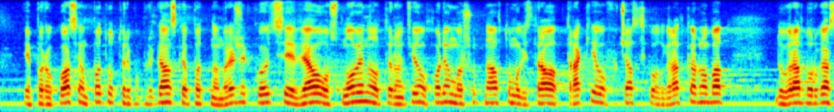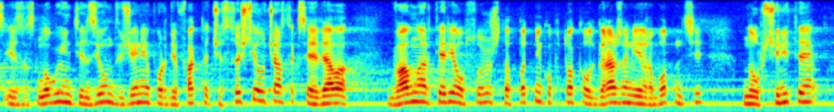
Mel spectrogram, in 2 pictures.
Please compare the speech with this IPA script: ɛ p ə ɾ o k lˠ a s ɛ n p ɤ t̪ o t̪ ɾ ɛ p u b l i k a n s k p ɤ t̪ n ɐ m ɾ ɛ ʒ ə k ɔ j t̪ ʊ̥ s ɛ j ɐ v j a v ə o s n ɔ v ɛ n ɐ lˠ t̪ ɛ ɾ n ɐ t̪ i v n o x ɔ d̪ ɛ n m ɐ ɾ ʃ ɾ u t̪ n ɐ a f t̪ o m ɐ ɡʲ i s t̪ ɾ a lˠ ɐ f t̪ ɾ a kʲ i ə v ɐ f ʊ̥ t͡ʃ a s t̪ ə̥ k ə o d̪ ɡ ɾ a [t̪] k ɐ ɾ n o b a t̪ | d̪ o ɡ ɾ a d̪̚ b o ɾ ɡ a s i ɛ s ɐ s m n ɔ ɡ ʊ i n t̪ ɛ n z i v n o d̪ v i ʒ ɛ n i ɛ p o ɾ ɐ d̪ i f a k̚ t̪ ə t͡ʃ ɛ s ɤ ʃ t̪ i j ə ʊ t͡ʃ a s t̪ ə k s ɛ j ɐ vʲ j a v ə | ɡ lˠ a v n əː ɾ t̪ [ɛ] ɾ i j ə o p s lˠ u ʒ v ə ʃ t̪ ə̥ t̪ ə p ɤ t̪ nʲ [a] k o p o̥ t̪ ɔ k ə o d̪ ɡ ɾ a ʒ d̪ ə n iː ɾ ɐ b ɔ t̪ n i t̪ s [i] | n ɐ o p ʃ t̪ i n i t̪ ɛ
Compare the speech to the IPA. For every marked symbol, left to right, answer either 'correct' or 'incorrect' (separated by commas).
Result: correct, correct, incorrect, correct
